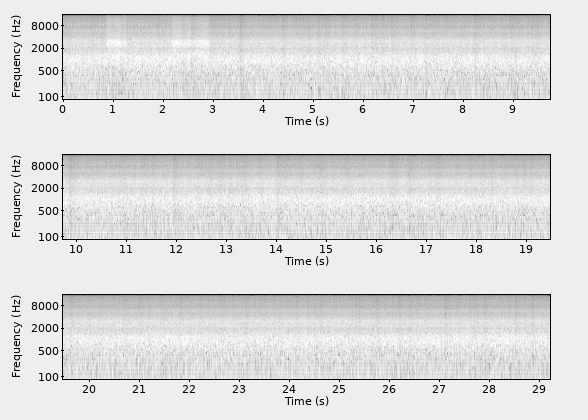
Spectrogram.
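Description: Weight-shift microlight trike in cruise flight: a steady, loud rush of wind over the wing-mounted camera's microphone mixed with the drone of the trike's engine and pusher propeller.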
